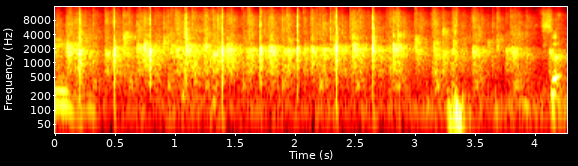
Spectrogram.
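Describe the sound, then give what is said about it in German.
A live audience at a Fußball MML Live show in Berlin applauds itself, many hands clapping in a dense, continuous patter with sharper individual claps standing out, and a few brief shouts rising near the end. “weil jetzt dürft ihr euch nämlich selbst applaudieren.”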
